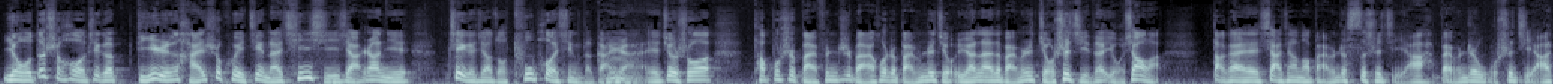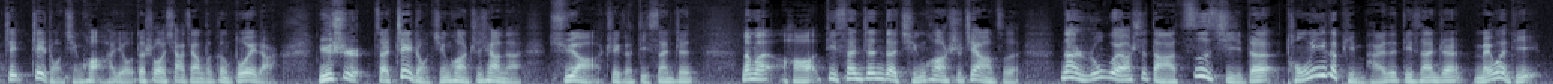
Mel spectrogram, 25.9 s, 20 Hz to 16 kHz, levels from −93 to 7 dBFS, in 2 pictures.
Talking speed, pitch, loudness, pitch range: 340 characters per minute, 125 Hz, -22 LUFS, 110-155 Hz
